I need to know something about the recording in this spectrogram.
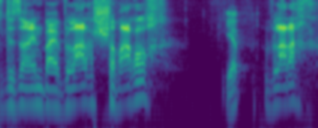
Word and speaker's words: Vlada: Vlada. I think that's actually how you pronounce it.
